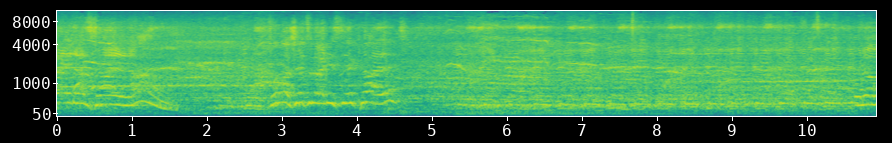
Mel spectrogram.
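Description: A fairground ride whirs and rumbles as it spins.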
